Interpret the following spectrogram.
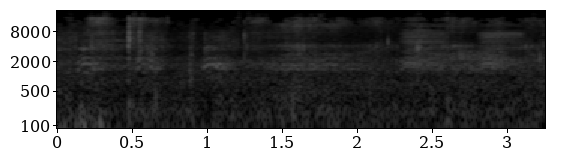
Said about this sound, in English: Looks like the crows are out this morning.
